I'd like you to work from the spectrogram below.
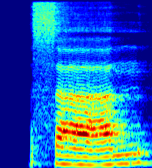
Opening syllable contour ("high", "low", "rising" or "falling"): low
